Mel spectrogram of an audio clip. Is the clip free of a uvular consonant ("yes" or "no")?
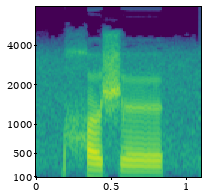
no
